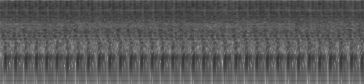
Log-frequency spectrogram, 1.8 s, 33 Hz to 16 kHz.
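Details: Honda WX15 water pump single-cylinder engine, unrun for 3.5 years, restarted with choke off while priming; steady quick putter around fifteen firing pulses a second, even and smooth; normal running.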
